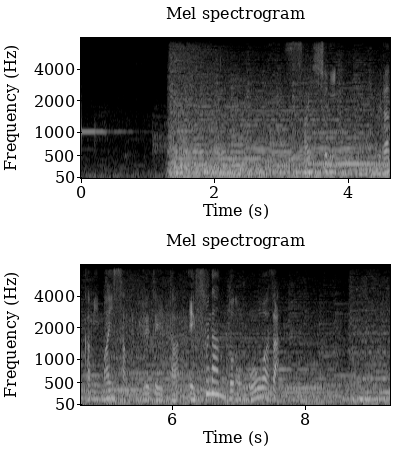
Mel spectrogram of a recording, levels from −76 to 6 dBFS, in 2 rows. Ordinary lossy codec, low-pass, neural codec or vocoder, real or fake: none; 7.2 kHz; none; real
